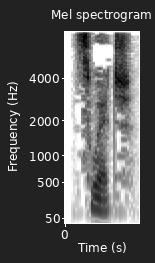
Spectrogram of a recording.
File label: "Switch", English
